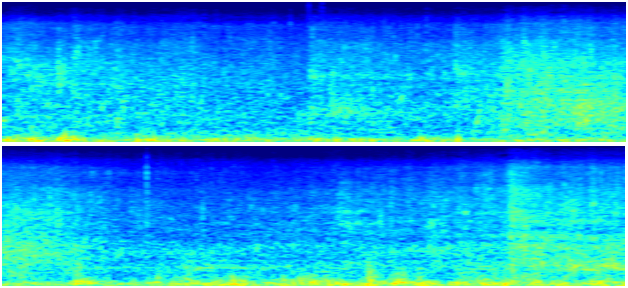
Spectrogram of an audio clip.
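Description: Wind buffeting the microphone with a heavy, gusty rumble, while small waves wash and splash against shoreline rocks. The splashing swells about halfway through and again near the end.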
